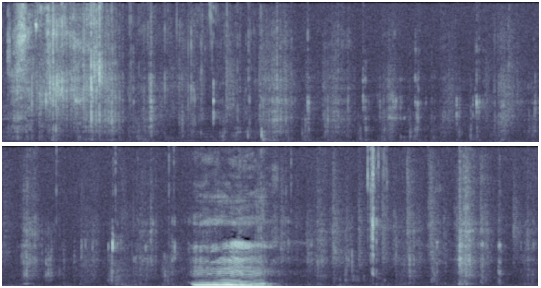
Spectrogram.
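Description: A crunchy bite into a fried pizza-dough taco empanada, followed by close-up chewing with many small clicks. About seven seconds in comes one drawn-out hum that falls in pitch.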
